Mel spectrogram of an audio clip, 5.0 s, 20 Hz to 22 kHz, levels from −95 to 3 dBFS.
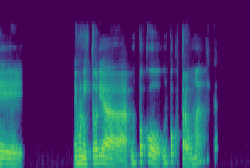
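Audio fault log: No audible faults found.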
